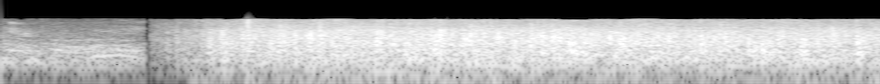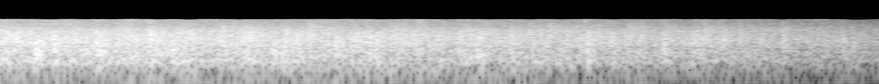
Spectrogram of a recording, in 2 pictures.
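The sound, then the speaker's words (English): A large crowd in an arena bursts into sustained applause and cheering after a brief moment of murmuring, the dense clapping staying loud and steady before slowly thinning toward the end. “Others are cheering him on, and still others, they're falling back in their seats laughing.”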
